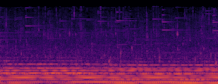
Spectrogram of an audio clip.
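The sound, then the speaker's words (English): Water flows steadily in a creek in the bush on a sunny day, a continuous even wash with faint dripping and trickling detail, holding the same moderate level throughout with no voices. “All you hear is the sound of water continuously flowing and a few birds tweet somewhere in the bush.”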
